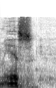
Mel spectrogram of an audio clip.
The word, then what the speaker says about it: Weems: I'm pronouncing that correctly. Weems.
